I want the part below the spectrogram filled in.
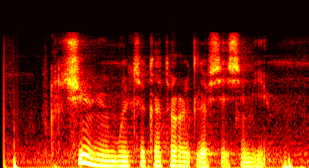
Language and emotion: Russian, neutral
